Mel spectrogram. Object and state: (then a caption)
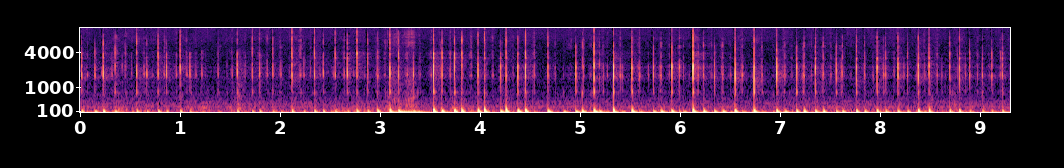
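Plastic cup. An empty, hollow, yellow translucent plastic cup is held in the hand and tapped rapidly with the fingertips. The taps come as a dense run of short, dull, low thuds that die away almost instantly, with faint brighter clicks on top.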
